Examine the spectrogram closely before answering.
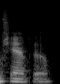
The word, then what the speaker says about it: Sampo: No, it's pronounced Sampo, right? Sampo. Sampo, yeah. You could also call him Shampoo.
